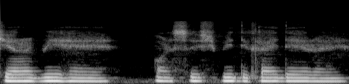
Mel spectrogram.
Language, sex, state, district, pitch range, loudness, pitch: Hindi, female, Arunachal Pradesh, Longding, 150-160 Hz, -15 LUFS, 155 Hz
